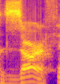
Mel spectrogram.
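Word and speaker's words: Zearth: They pronounce it Zarth in the movie.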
